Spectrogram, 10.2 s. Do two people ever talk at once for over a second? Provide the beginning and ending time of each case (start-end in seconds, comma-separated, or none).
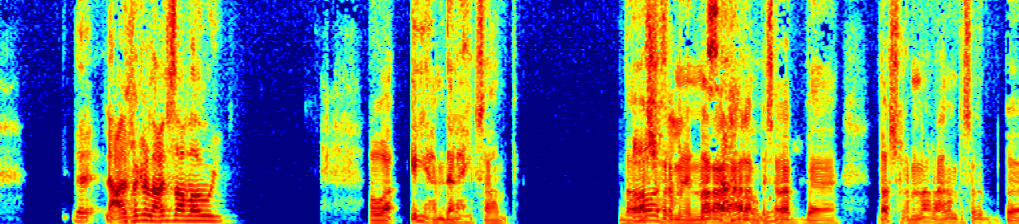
6.3-7.9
